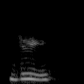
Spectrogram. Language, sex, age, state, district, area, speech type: Urdu, female, 18-30, Delhi, Central Delhi, rural, conversation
